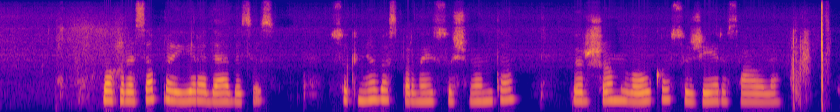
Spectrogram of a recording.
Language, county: Lithuanian, Kaunas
